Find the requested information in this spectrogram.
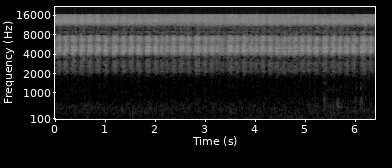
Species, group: Cicada orni, Cicadidae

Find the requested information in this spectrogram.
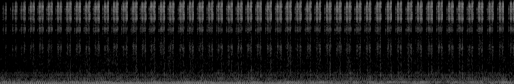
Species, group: Vichetia oblongicollis, Orthoptera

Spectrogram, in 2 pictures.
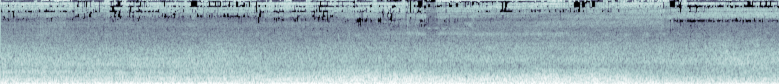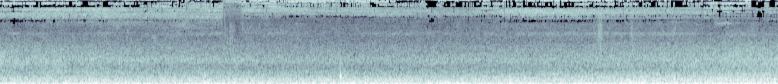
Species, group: Roeseliana roeselii, Orthoptera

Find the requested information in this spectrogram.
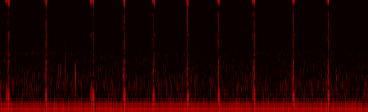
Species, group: Phaneroptera nana, Orthoptera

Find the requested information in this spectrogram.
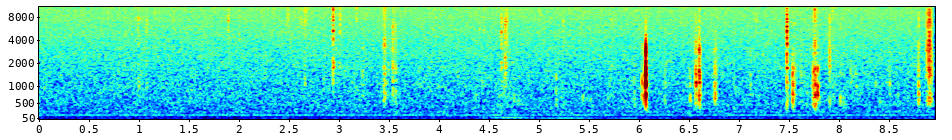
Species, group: Eumodicogryllus bordigalensis, Orthoptera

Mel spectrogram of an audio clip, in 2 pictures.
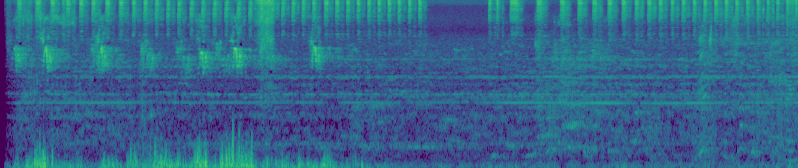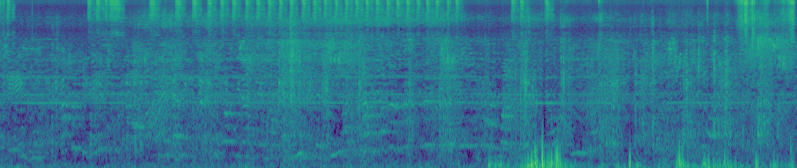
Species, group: Tettigettalna mariae, Cicadidae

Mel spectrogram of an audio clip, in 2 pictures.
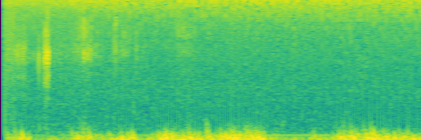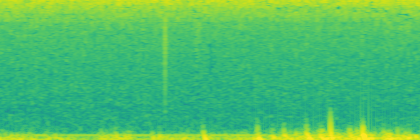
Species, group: Roeseliana roeselii, Orthoptera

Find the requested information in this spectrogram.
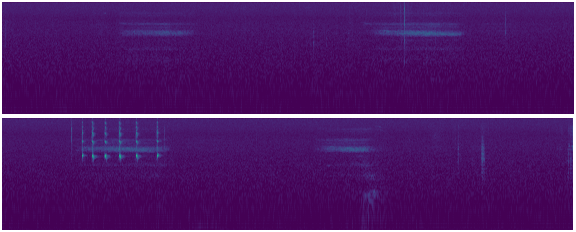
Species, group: Eugryllodes escalerae, Orthoptera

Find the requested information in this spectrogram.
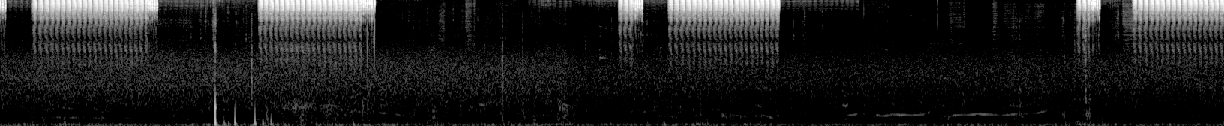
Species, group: Platycleis affinis, Orthoptera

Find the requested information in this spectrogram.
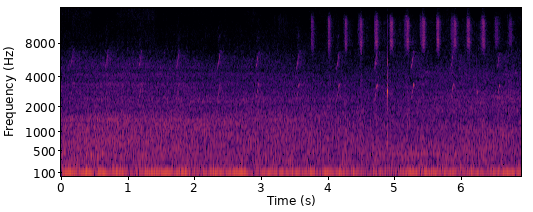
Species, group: Yoyetta celis, Cicadidae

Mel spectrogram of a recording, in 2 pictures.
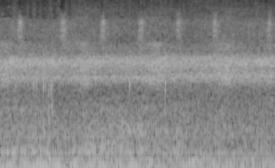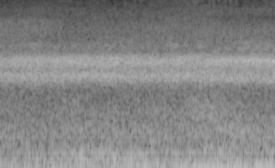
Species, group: Yoyetta repetens, Cicadidae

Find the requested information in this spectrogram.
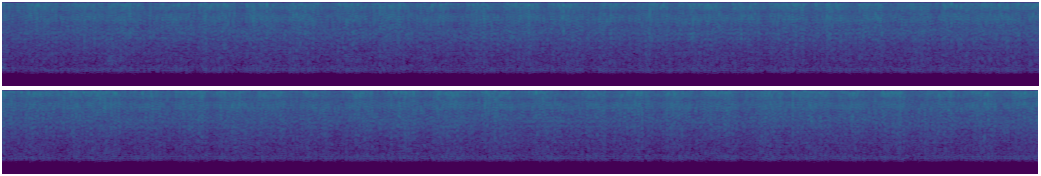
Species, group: Roeseliana roeselii, Orthoptera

